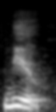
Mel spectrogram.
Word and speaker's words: mu: It's mu.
